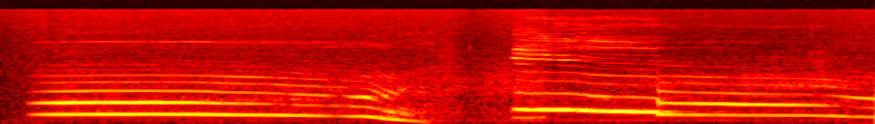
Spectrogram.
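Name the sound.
wolf howling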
